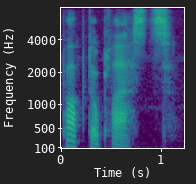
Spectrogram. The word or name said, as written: poptoplasts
